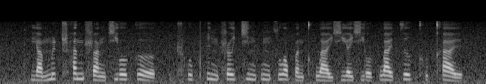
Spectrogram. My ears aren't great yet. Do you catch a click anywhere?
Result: no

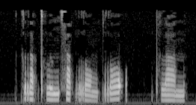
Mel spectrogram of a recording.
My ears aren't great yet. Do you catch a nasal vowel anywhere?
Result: no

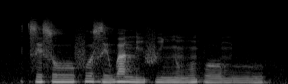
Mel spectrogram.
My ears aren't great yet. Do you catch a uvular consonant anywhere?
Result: no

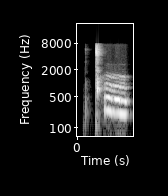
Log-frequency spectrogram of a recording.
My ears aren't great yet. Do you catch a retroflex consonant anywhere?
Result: no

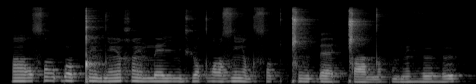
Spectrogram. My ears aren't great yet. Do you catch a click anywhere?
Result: yes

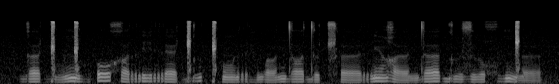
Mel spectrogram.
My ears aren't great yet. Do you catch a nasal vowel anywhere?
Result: yes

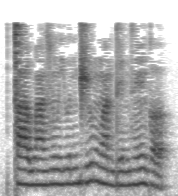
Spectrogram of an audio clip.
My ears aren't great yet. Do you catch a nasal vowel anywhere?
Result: yes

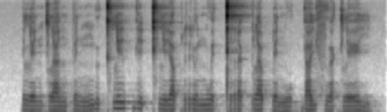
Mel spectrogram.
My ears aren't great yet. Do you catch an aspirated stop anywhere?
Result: yes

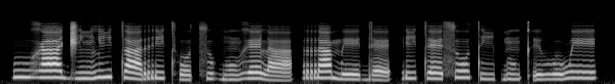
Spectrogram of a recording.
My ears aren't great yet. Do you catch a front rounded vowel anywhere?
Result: no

